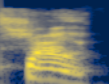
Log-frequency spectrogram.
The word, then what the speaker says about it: Shia: Shila Buff shows up how do you pronounce his name le le um Le no it's Shia you're saying okay sh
